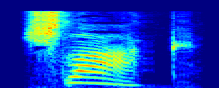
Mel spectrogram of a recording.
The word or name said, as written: shlock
